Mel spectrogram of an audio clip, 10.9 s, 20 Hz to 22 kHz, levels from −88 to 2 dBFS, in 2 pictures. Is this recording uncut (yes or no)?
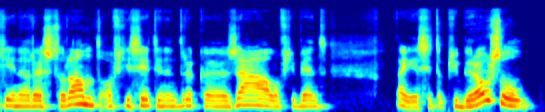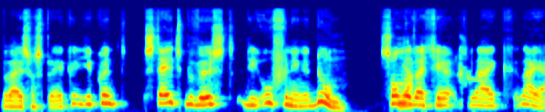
no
